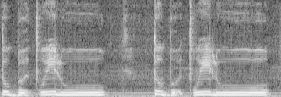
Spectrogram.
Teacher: बा के ऊपर साकिन है तो झटका होगा, कलकला हो रहा है यहाँ पे।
